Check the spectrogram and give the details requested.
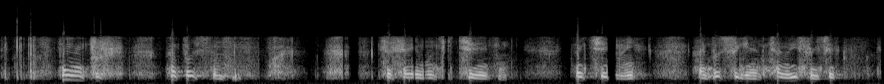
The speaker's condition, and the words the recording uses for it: Parkinson's disease. Because you've had a lousy night's sleep and you're worried and you're anxious and your Parkinson's sounds like it's going double time today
